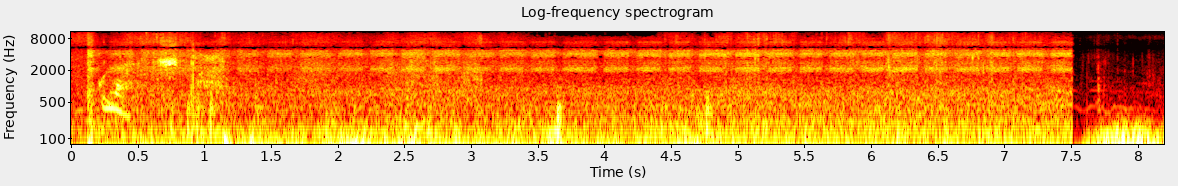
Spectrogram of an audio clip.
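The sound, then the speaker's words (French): Wind blows steadily through moaning leaves in nature with a low, buffeting rumble and broad hiss, while a constant high chirring of cicadas and crickets runs underneath; the sound drops out briefly near the end before resuming. “Les feuilles qui gémissent, le vent, surtout le vent.”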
